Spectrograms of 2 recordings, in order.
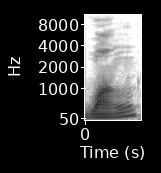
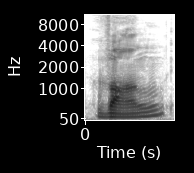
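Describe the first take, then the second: First: The word begins with a W sound. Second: The word begins with a V sound. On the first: The standard Mandarin way of speaking. "instead of Wang" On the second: An informal northern Chinese way of speaking. "they will say Wang"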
